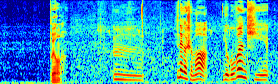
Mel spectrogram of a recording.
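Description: A young woman speaks over the phone in a soft, playful voice.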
